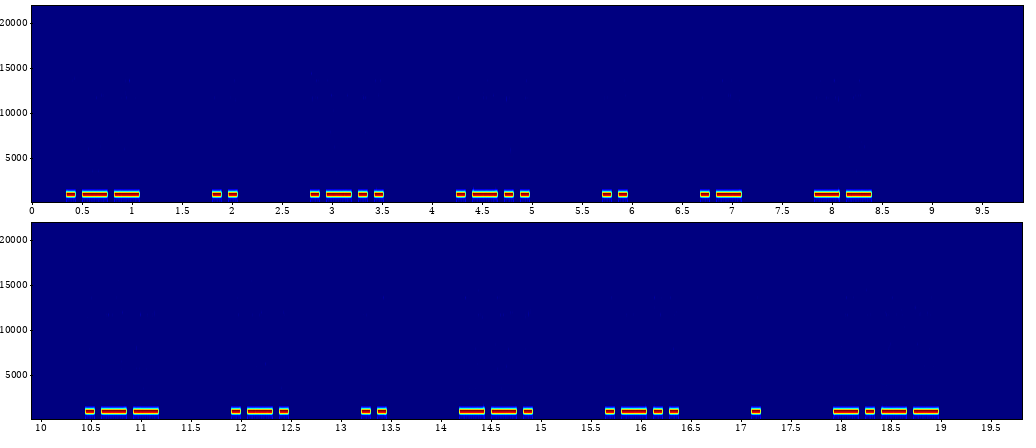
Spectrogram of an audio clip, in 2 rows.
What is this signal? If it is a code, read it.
Morse code, heard as a keyed tone, about 15 wpm, spaced as for 8 wpm, 1000 Hz. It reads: WILLIAM WRIGLEY
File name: qotdfiles / 8wpm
